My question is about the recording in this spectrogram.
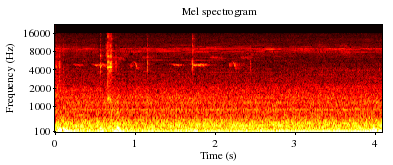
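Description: Faint outdoor ambience from the phone video: a few short, high bird chirps in the first two seconds over a steady low hum.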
